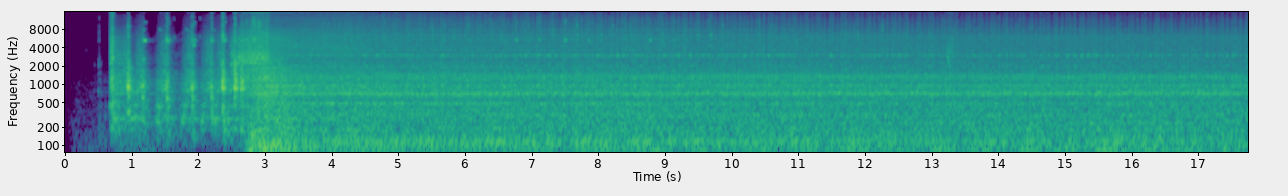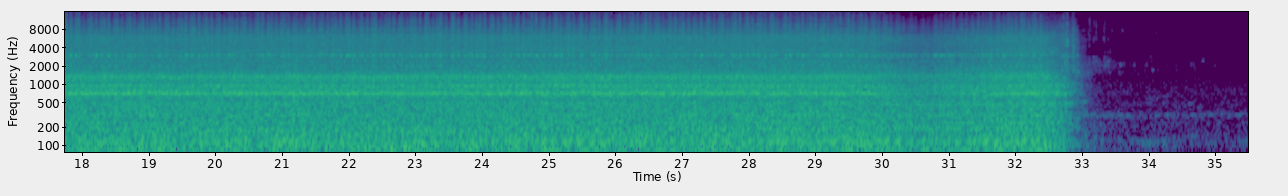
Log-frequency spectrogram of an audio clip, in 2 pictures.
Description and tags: Vintage Cadillac Turn On Off Engine
cadillac, engine, vintage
